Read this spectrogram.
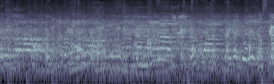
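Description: A large crowd of men and women chatters loudly outdoors.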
